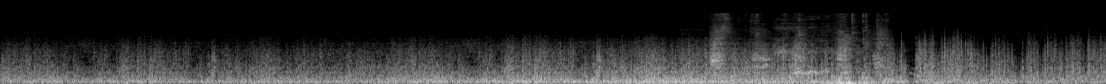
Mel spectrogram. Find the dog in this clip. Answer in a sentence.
The dog can be heard from 7.0 to 8.9 s.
